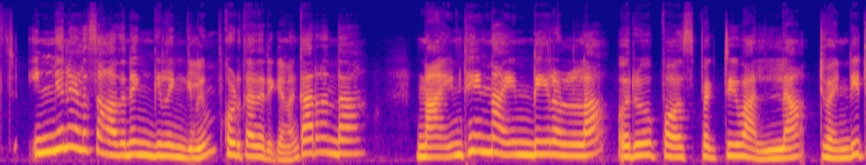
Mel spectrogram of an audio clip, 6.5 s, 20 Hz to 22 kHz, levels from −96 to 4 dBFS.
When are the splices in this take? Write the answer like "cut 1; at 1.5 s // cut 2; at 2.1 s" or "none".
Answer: none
